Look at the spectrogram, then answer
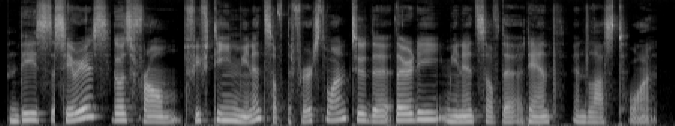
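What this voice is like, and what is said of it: Italian accent speaking English. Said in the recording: “I'm Italian and I live in Italy, so I speak English as a second language. If my accent”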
